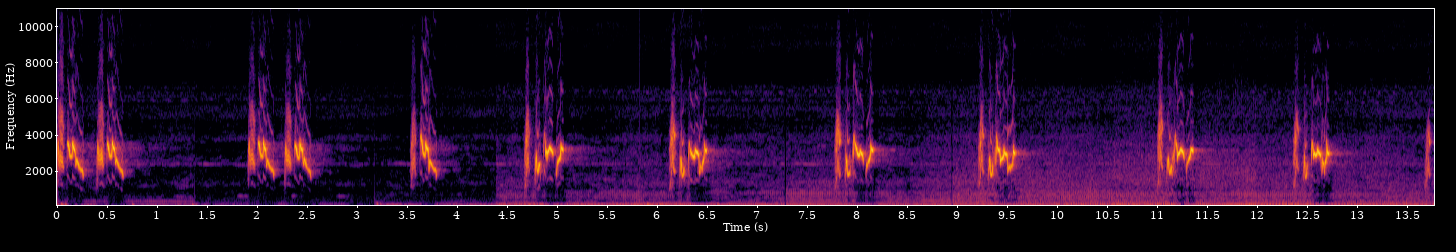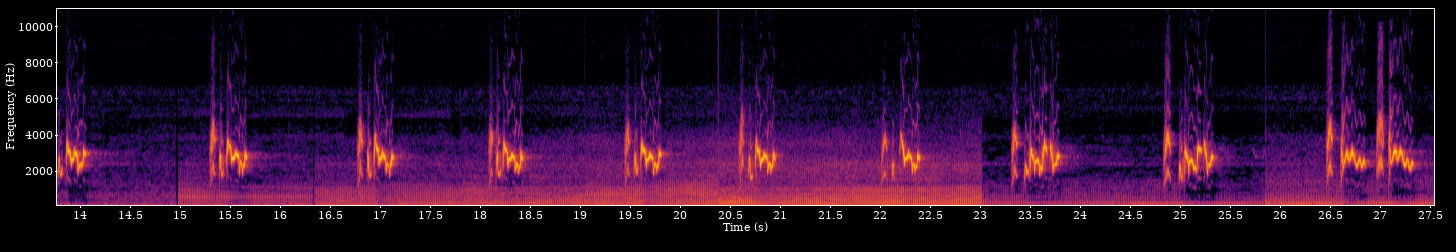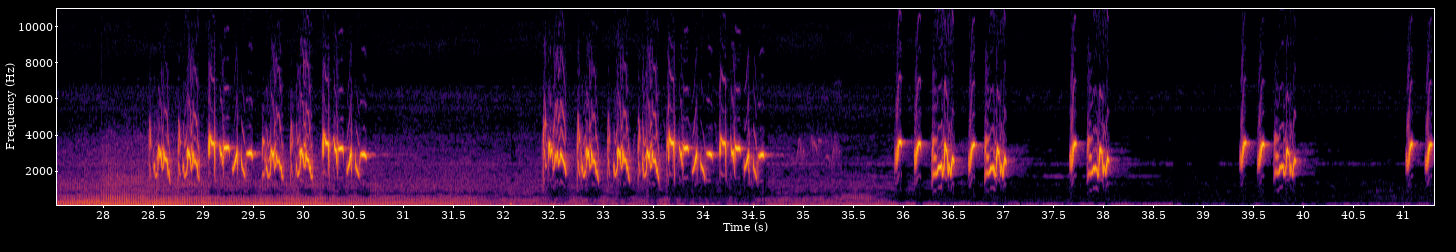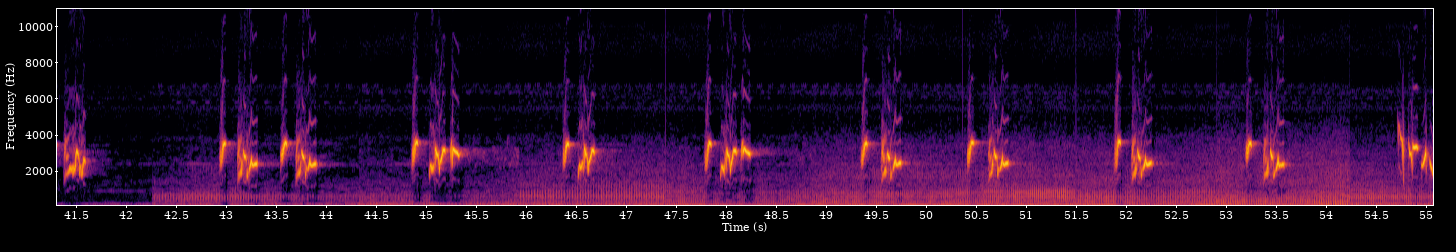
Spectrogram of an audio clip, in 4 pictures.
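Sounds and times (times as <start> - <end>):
bird singing liquid phrases: 4.5 - 5.3, 6.1 - 6.7, 7.4 - 14.3, 15.0 - 21.4, 42.6 - 55.0.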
